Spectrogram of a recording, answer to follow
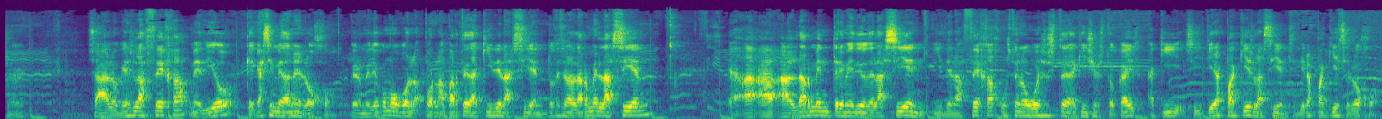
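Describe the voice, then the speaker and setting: A man's voice: medium pitch, brisk, faint music behind. A young man from Spain with a peninsular Spanish accent, a gaming youtuber telling a story in a casual, slangy, rambling way. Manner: animated, slangy, rambling with restarts. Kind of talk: casual storytelling over gameplay.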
